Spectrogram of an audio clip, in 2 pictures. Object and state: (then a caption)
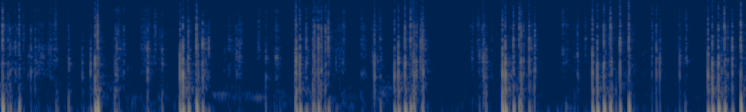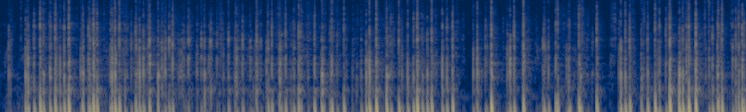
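Cardboard box. A small hollow kraft cardboard box is scratched and tapped with fingernails and fingertips close to the microphones. Sparse, dull taps with short gaps come first, then a dense run of crisp scratching and rapid tapping fills the second half, with a low, woody body and a dry, papery texture.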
